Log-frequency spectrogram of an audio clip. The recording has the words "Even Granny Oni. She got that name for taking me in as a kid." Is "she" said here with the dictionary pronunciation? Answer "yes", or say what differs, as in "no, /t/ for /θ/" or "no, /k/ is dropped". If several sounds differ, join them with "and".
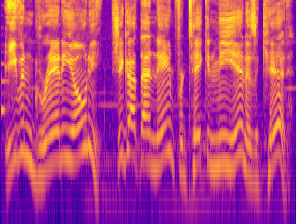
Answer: yes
